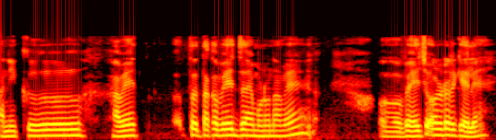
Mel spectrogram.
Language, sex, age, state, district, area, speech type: Goan Konkani, male, 30-45, Goa, Canacona, rural, spontaneous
